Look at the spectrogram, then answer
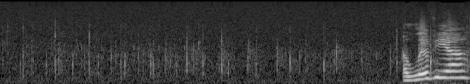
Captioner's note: audience applauds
